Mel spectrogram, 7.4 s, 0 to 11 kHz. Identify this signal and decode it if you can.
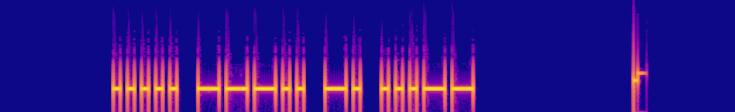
Morse code, heard as a keyed tone, about 17 wpm, 700 Hz. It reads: 58N3
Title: Common Cut Numbers - 4-Digit 17wpm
